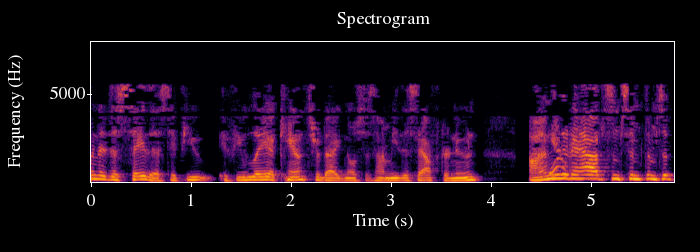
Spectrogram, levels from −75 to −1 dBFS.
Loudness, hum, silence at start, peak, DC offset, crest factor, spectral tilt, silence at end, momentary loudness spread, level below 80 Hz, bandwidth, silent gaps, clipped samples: -21 LUFS; none; 0 s; -6 dBFS; under 0.1%; 16 dB; -11 dB/octave; 0 s; 8 LU; -58 dBFS; 5.8 kHz; none; under 0.1%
